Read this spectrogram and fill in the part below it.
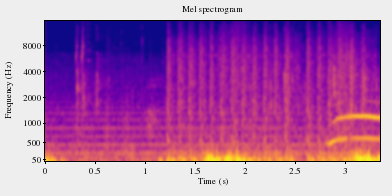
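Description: Rapid gunshots in GTA 5 Online, a close burst of repeated automatic fire over game background noise, with a faint tone rising near the end.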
